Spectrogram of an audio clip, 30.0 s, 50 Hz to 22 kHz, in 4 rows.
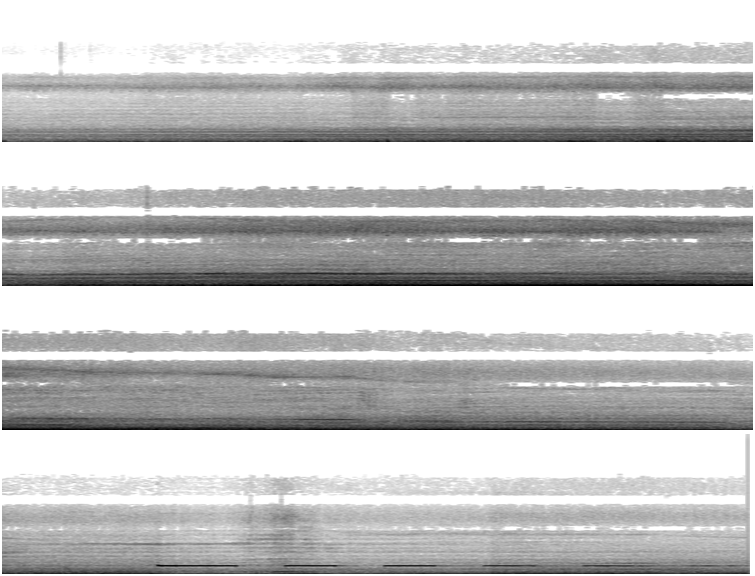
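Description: Diesel engine of a Champion 740 motor grader working through snow. It grows louder as the grader comes near, is loudest about halfway through, then drops in pitch as it goes by. Near the end a back-up alarm starts beeping about once a second.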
